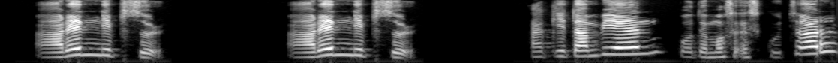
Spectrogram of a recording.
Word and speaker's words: 아랫입술: Escuchamos la pronunciación. 아랫입술, 아랫입술.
